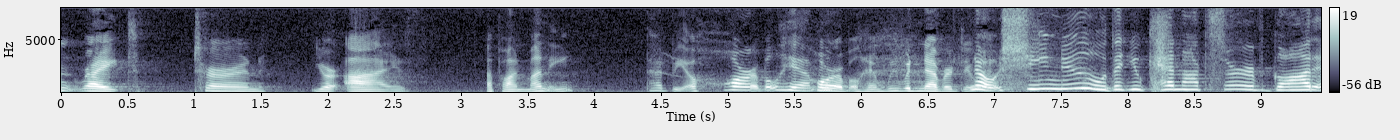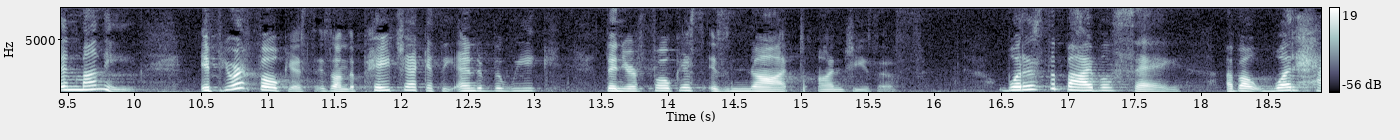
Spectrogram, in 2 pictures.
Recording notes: This episode was recorded LIVE at the First Baptist Church in Reading, MA. Every once in a while, we get the opportunity to present a Hymn Talk Twin Talk message during a worship service.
